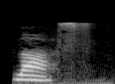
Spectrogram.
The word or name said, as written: los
